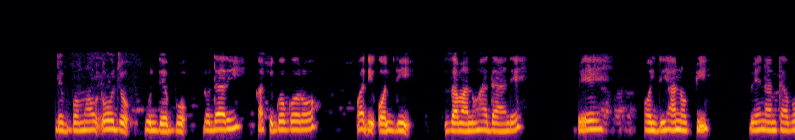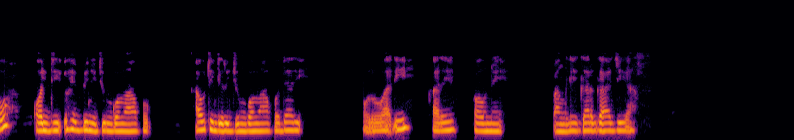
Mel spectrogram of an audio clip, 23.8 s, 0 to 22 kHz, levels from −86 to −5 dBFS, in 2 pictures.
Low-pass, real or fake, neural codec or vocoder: 5.4 kHz; real; none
